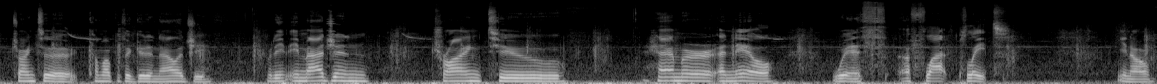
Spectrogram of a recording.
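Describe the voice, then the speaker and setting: A man rambling casually and reflectively in a halting monologue as he walks outdoors, thinking aloud. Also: fairly high pitch, a little mellow, a little hiss or hum. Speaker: philosophy tutor vlogger. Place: outdoors, walking.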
